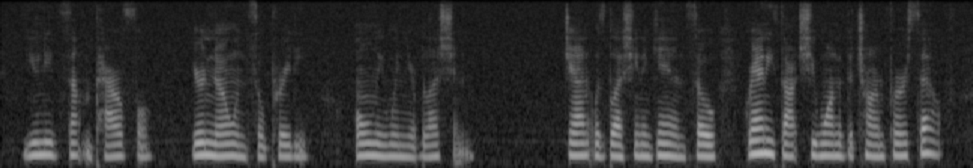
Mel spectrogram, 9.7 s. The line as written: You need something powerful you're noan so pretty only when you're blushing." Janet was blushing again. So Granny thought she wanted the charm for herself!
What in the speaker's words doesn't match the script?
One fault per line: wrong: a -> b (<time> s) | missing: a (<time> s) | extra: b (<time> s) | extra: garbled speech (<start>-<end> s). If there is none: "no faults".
no faults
